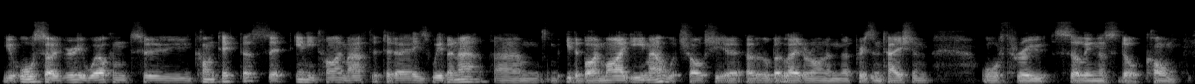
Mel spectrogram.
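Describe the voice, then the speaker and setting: Deep kiwi accent guy introducing a company webinar, kinda formal, muffled lo-fi call audio. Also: steady tone, normal speed, a bit bright. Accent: New Zealand. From New Zealand. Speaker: webinar host and company commercial lead. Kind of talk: semi-scripted corporate presentation introduction. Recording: dull, lo-fi online meeting audio.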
